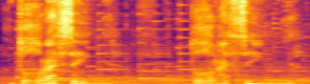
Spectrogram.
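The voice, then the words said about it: Put-on French or German accent. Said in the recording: “I couldn't decide if that was a French or a German accent.”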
